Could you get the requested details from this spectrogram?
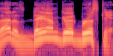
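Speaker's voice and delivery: put-on Texan accent. Retelling tasting smoked brisket in chili: Texas accent. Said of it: "in my best Texas accent".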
